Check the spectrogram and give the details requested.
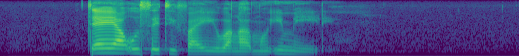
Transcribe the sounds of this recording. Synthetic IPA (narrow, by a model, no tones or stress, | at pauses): t͡ʃʼɛjausetʼifaiwaŋɡamuʔimeːɺi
